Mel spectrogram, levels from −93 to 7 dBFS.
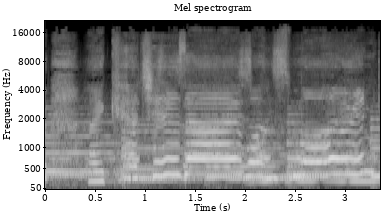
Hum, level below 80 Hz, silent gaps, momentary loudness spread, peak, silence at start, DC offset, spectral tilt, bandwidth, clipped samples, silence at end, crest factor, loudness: none; -58 dBFS; none; 6 LU; -4 dBFS; 0 s; under 0.1%; -3 dB/octave; 18.5 kHz; under 0.1%; 0 s; 10 dB; -14 LUFS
